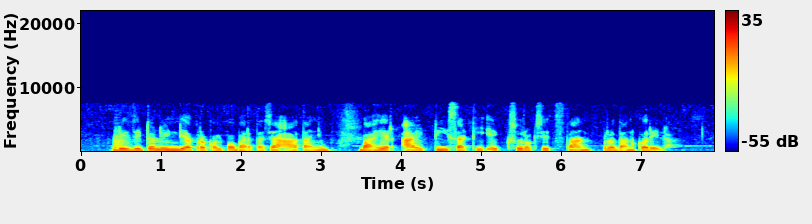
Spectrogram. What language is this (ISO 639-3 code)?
mar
